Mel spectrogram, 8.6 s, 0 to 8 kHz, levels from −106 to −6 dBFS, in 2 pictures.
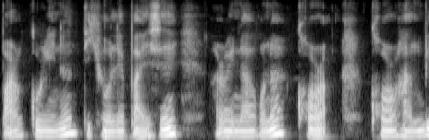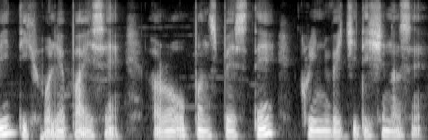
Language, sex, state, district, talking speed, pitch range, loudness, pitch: Nagamese, male, Nagaland, Kohima, 170 wpm, 105-130 Hz, -18 LUFS, 115 Hz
